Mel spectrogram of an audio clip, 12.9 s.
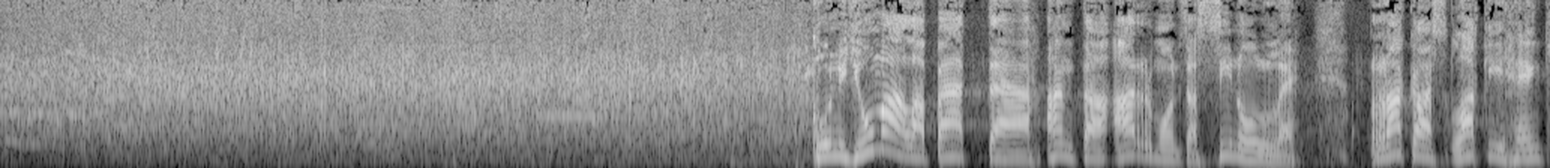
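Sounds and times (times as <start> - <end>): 
audience applause: 0.0 - 7.2
speech: 6.8 - 12.9.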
